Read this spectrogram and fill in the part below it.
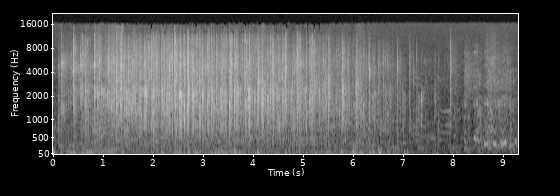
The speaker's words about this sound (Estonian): nii et äh, eeskujud istuvadki siin meie vastas kõik. aplaus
